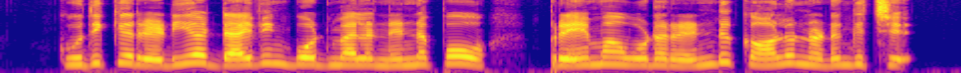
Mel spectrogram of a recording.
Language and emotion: Tamil, fearful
